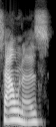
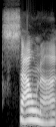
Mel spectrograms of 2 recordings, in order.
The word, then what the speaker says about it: sauna: You can experience it in the Finnish saunas. That's right, the Finnish pronounce it sauna, and so do Yoopers.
